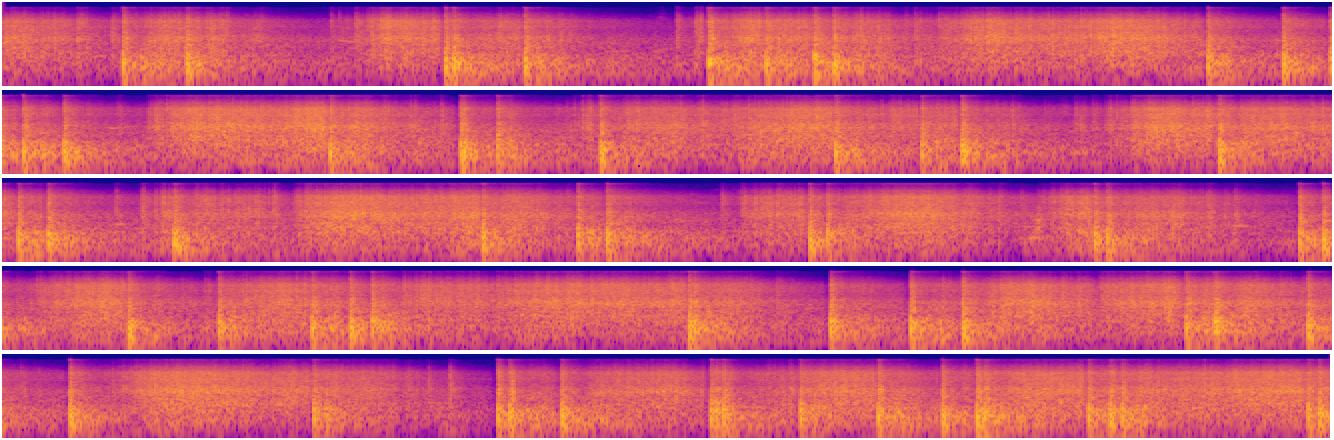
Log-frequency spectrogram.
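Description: Fireworks display: aerial shells bursting overhead in a rapid, continuous run of sharp bangs, several a second.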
